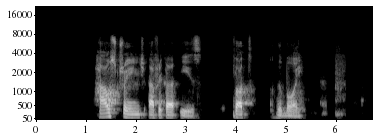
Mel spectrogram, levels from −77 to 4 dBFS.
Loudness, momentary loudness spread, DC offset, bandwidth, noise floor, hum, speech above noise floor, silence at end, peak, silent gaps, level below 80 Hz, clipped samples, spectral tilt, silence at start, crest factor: -18 LUFS; 15 LU; under 0.1%; 8 kHz; -60 dBFS; none; 43 dB; 0.6 s; -2 dBFS; none; -60 dBFS; under 0.1%; -5.5 dB/octave; 1.2 s; 18 dB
